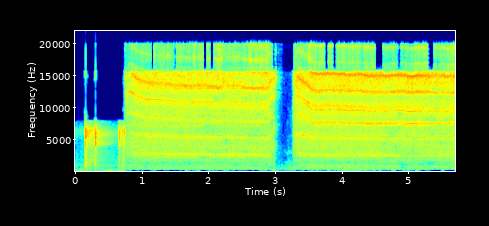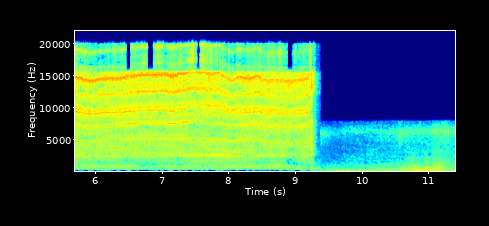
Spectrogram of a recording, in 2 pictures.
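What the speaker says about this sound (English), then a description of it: "So I'm gonna hit her with the file a little bit more." Steady, loud grinding rasp against rusty brake hardware on a 2017 Chevy Traverse, running several seconds with a short break, then dropping to a quieter rub.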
